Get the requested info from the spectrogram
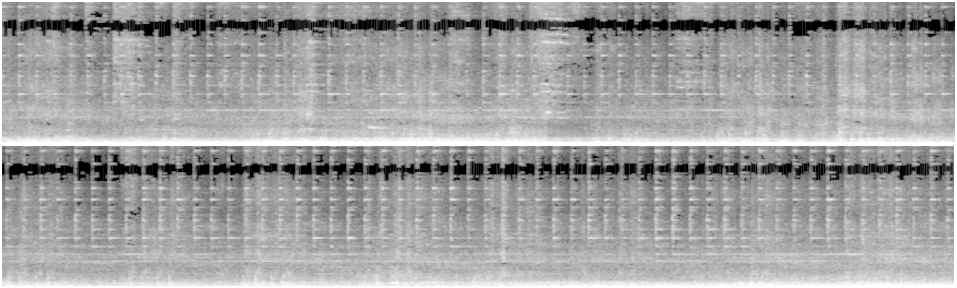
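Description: Loaded freight cars of a Union Pacific train rolling past at a grade crossing: a steady heavy rumble of steel wheels on the rails with clicking over rail joints. The crossing's mechanical bell rings steadily over it.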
